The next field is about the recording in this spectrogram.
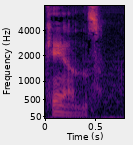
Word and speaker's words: Cairns: I know in the notes it looks like it says Cairns, but it's pronounced Cairns.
